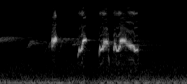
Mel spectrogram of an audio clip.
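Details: Red-whiskered bulbul singing to train birds for a singing competition: one short phrase of four to five quick, bright whistled notes that dip and rise, over a quiet background.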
